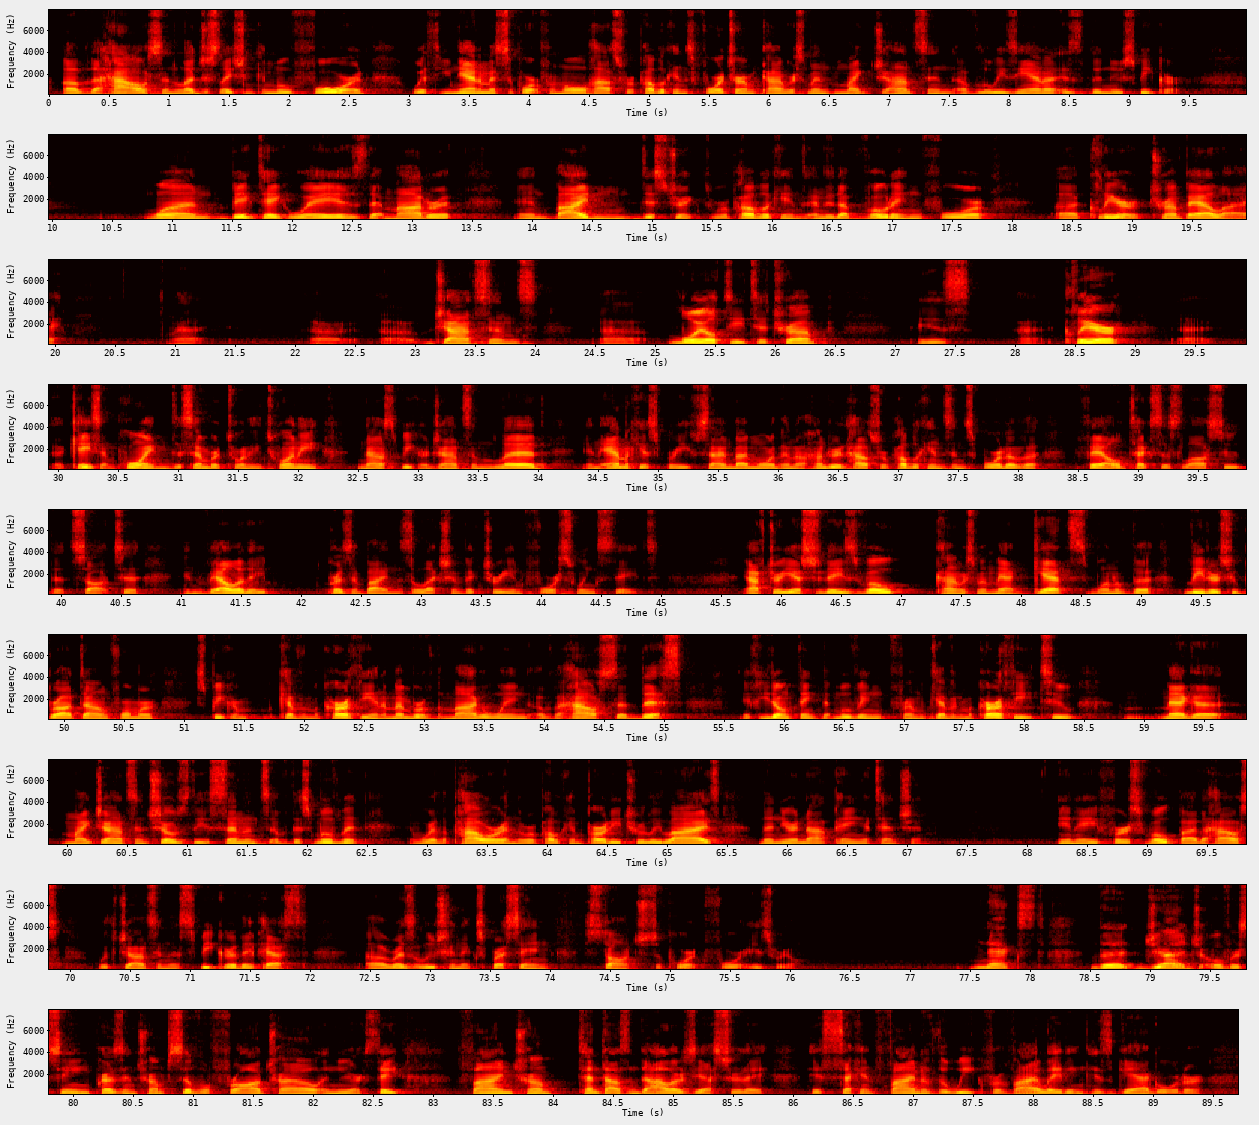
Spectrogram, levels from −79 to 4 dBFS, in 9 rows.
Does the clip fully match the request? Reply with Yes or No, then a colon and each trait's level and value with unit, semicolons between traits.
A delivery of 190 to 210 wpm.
No: average, 140 wpm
